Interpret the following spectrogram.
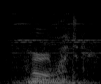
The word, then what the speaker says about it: herb: Herb. No, you don't pronounce the H. Okay. Herb.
